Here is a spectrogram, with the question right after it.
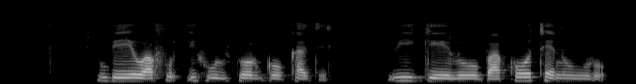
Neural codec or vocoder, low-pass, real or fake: none; 7.2 kHz; real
